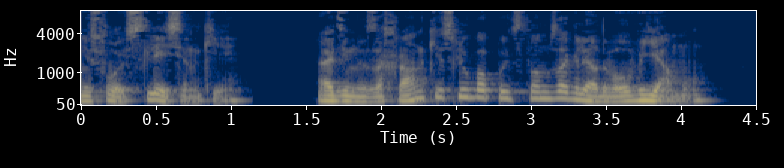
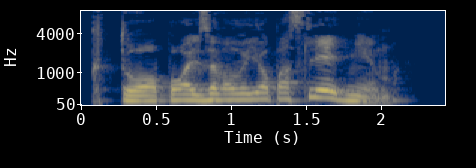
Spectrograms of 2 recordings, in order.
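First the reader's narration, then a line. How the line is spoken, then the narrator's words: Growl. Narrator (Russian): рыкнул Чоп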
